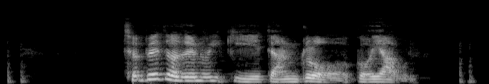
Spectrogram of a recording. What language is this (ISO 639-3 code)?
cym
